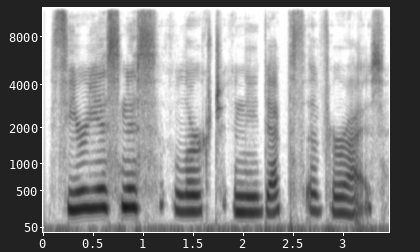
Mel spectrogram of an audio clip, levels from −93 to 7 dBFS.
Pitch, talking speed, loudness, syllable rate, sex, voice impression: 230 Hz, 140 wpm, -16 LUFS, 3.5 syllables/s, female, very feminine, slightly young, very thin, relaxed, slightly weak, dark, very soft, slightly muffled, fluent, very cute, very intellectual, slightly refreshing, very sincere, very calm, very friendly, very reassuring, very unique, very elegant, very sweet, very kind, very modest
